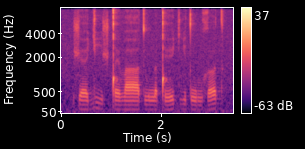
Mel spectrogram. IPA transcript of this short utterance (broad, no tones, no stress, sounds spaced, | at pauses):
ʃ ɛː ɟ iː ʃ ǃ ɛ β aː t u n ʌ ǃ eː c ʎ e t ŋ u x ʌ d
